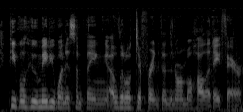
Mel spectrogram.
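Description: This woman has a normal speaking voice, fairly low in pitch, with fairly even intonation. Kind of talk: interview answer. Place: hall. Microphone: handheld.

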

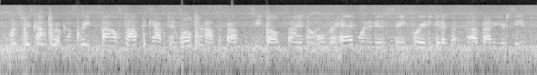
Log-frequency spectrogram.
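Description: Loud background noise sits behind speech delivered at a fairly quick pace. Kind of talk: in-flight announcement. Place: plane.

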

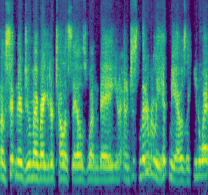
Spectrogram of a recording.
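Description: Very fast speech comes from a woman. The sound is dry with no echo, and the background is quiet. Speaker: interview guest. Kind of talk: interview answer. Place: home room. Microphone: phone near.

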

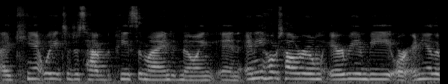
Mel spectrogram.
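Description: With ordinary pitch variation, a woman speaks at a fairly quick pace over light background noise. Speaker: product reviewer. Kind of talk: casual product review vlog. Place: home room. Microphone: phone near.

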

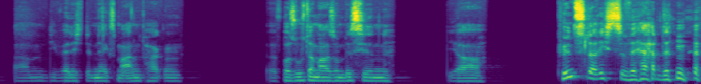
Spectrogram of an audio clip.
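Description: A man talks at a moderate pace in a fairly low pitch, with a dark, mellow tone and ordinary pitch variation. His loudness swings widely, and he leaves long, frequent pauses. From Rhineland, Aachen-Cologne region. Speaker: graffiti artist. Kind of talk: casual interview. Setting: in person by the sea. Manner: halting.

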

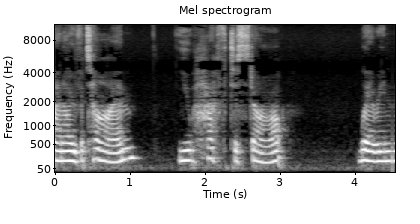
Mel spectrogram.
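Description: The woman's voice is somewhat breathy and fairly low in pitch. Her intonation stays fairly even over a quiet background. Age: 30s. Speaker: pole dancer and vlogger sharing scoliosis experience; vlogger sharing scoliosis experience. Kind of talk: personal testimony to camera. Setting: home video, first vlog. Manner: hesitant, many fillers. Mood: earnest, encouraging. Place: home room. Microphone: phone near.

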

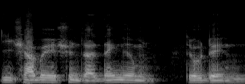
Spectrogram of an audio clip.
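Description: A man's fairly low-pitched voice, very slow in pace, with fairly even intonation. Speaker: retired video blogger; vlogger. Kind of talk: solo vlog monologue; casual vlog chat. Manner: halting. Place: home room.

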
